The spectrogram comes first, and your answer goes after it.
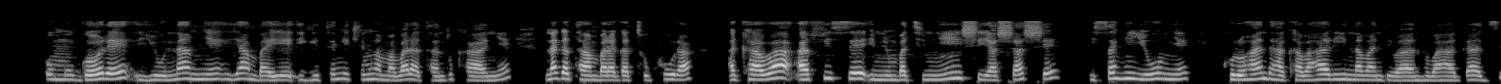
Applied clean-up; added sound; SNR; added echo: none; none; none; none.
